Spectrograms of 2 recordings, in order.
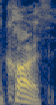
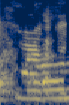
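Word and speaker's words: Qarth: And they're currently in Karth. Is that how you pronounce it? – Yes. – Mm-hmm. You can say Karth.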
